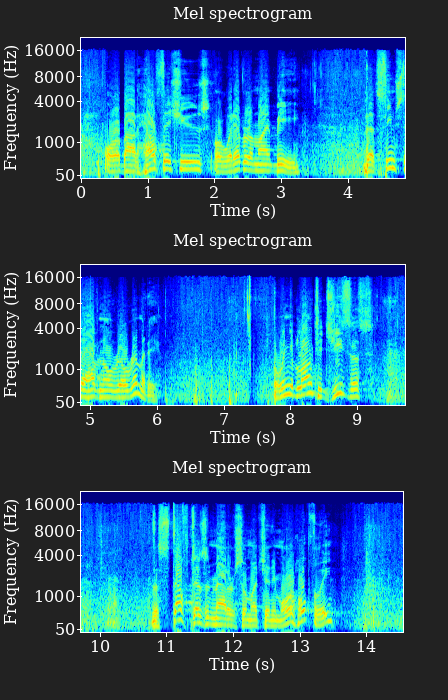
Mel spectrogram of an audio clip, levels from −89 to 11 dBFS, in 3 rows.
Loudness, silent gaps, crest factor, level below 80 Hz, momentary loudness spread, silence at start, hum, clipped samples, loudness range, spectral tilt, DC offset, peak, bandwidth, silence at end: -24 LUFS; none; 16 dB; -48 dBFS; 13 LU; 0 s; none; under 0.1%; 2 LU; -4 dB/octave; under 0.1%; -8 dBFS; 17 kHz; 0 s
